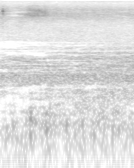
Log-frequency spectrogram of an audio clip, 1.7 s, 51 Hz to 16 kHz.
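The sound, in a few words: Panasonic stand fan running on speed 1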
